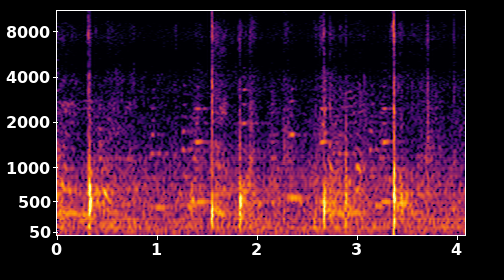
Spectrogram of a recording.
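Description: Soft tennis ball struck by rackets and bouncing on a hard court: a series of sharp pops, about seven over four seconds, the loudest just after the start.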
